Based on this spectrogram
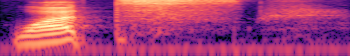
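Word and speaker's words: Wurts: So, our Music Corner this week was What's... And it's spelled W-U-R-T, capital S. And Watts is a solo artist that got a start in 2021.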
